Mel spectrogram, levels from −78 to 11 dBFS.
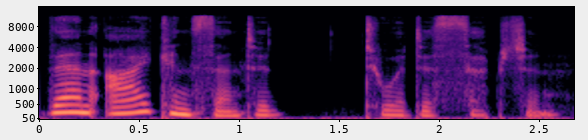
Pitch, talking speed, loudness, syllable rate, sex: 175 Hz, 135 wpm, -19 LUFS, 4.7 syllables/s, female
